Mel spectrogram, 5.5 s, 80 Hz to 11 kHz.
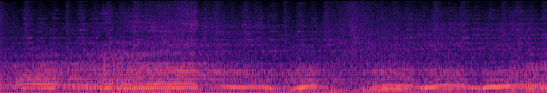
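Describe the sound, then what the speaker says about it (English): A rough-running Ford Escort rally car competing in the 2023 Classic Safari Rally in Kenya drones loudly and continuously, its engine note rising and falling as it accelerates and eases off. "A bit of a rough sounding escort from Faraz Khan."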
